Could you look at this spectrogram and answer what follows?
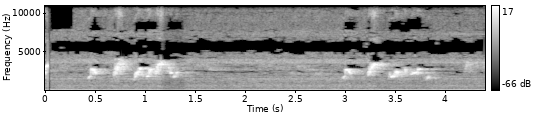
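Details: Red-whiskered bulbul in competitive song: two bursts of bubbly, warbled whistles, each about a second long, separated by a quiet pause of over a second, with a low background hum.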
